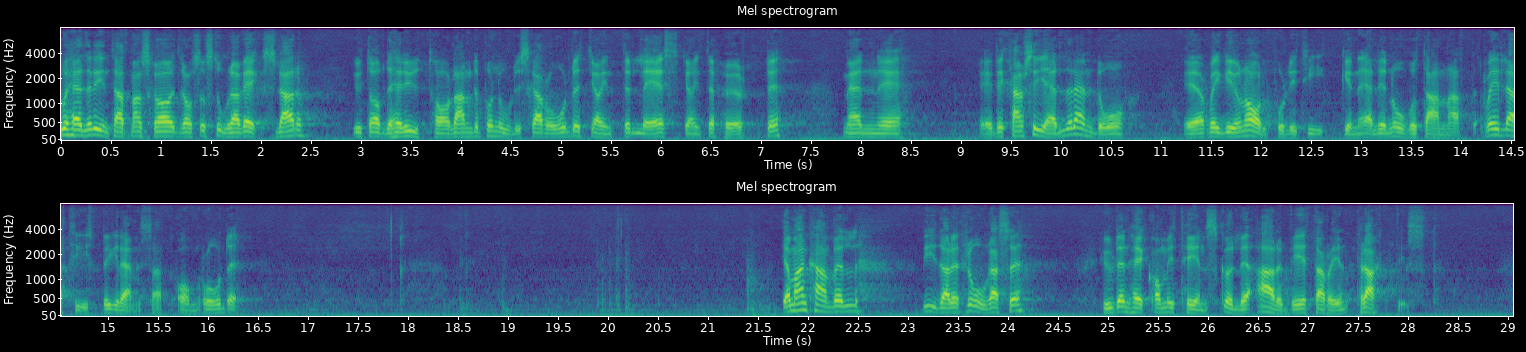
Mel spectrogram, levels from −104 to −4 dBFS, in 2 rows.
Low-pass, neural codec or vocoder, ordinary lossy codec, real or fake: none; codec, 16 kHz, 4 kbps, X-Codec, WavLM features, trained on Multilingual LibriSpeech; none; fake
